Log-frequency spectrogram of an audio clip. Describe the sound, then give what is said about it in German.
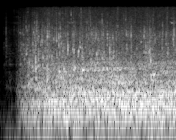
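River water of the Main in Hesse splashing and trickling, a steady, loud, broad rushing wash that starts abruptly after a brief silence and continues evenly throughout. “Das Wasser im Main plätschert vor sich hin.”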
